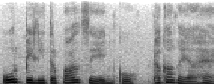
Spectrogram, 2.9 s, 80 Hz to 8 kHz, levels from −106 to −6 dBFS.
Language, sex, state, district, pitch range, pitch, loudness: Hindi, female, Himachal Pradesh, Shimla, 190-230 Hz, 210 Hz, -16 LUFS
